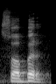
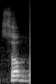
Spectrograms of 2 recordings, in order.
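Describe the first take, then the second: First: The b sound is released with a bounce. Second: The b sound is clipped without a bounce. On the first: The speaker calls it right. "ബ് എന്നുള്ളത് എടുത്ത് പറയണം" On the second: The speaker calls it wrong. "എന്ന് പറഞ്ഞാൽ പോരാ"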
